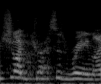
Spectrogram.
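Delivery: normal talking voice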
